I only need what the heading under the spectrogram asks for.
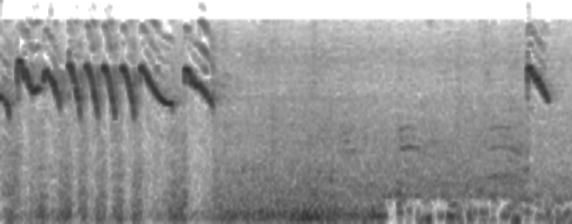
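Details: Mountain white-eye song used as a lure to stimulate singing: a quick run of six clear, high whistled notes, each sliding downward, then a pause with a low background rumble and a single matching descending whistle near the end.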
